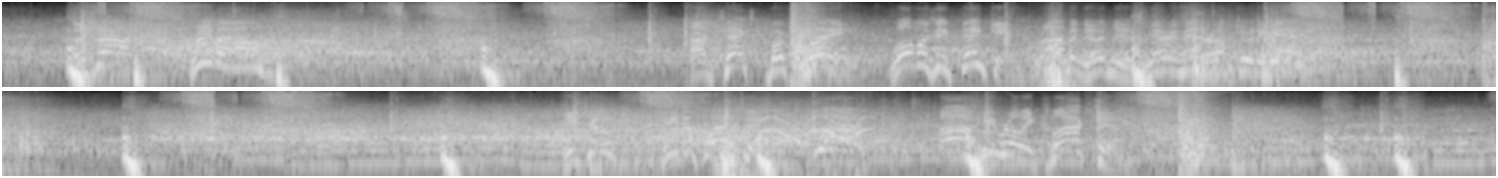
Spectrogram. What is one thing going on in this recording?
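An arena crowd cheers and roars steadily.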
